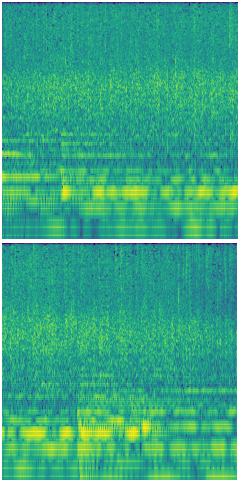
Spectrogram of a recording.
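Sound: audience applauding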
